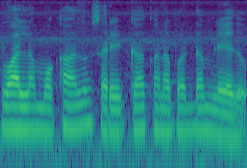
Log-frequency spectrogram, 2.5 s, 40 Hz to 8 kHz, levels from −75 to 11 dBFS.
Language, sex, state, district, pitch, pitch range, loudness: Telugu, male, Telangana, Hyderabad, 135 Hz, 130-140 Hz, -19 LUFS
